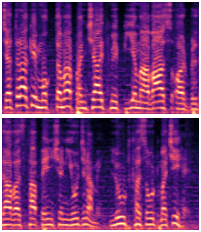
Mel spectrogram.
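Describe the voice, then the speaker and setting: A man's voice: fairly high pitch, lively intonation, moderate pace, a bit bright, faint music behind. A man reading scripted regional news stories as a voice-over presenter.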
